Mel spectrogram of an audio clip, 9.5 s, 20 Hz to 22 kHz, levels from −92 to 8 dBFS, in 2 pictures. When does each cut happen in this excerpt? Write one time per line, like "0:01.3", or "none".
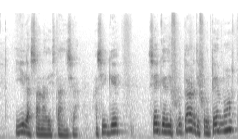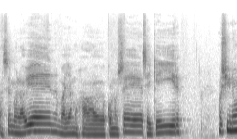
0:01.7
0:07.6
